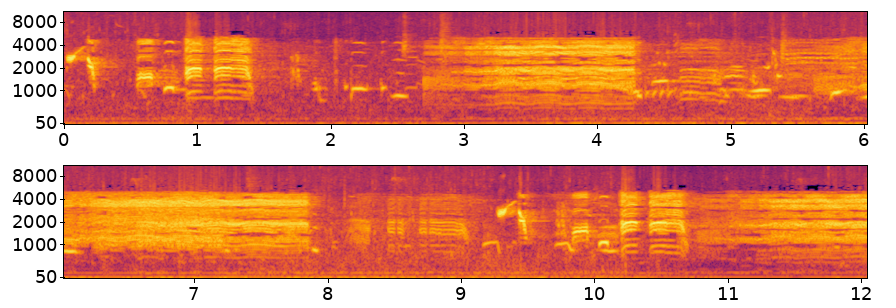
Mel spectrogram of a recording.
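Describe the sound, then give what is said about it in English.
Harsh, buzzing yellow-headed blackbird song: clipped clicks and notes lead into long, raspy, strained buzzes, repeated several times, loud with no talking. “And here's the more intense, slightly maniacal sound of the yellow-headed blackbird.”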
